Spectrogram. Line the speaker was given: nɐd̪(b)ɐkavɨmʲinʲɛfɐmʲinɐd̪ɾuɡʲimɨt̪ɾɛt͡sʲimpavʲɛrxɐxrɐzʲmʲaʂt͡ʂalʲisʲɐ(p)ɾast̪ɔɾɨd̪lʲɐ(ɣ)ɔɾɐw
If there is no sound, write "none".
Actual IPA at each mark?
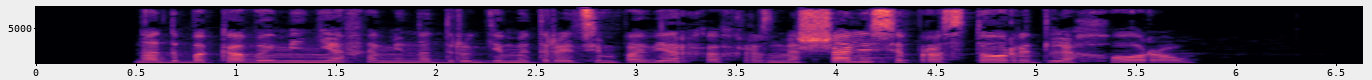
b, p, x

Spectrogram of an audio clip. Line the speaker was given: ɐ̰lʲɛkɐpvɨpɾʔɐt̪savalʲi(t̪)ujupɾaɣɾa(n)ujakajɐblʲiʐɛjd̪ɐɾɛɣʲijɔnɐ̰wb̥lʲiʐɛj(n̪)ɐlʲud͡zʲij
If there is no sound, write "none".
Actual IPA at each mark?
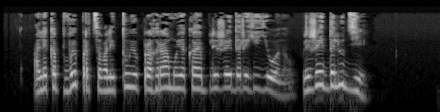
t̪, m, d̪

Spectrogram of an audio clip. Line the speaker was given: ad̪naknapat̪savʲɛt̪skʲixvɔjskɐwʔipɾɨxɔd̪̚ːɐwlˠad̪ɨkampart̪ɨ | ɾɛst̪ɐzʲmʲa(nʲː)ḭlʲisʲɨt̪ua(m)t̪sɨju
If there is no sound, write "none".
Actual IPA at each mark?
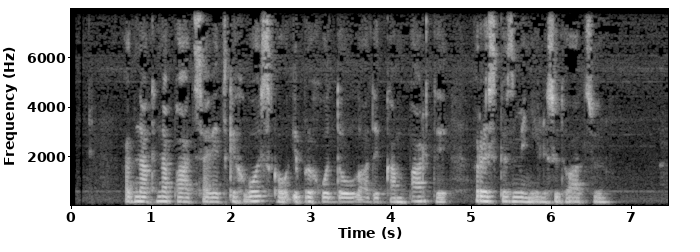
nʲ, none

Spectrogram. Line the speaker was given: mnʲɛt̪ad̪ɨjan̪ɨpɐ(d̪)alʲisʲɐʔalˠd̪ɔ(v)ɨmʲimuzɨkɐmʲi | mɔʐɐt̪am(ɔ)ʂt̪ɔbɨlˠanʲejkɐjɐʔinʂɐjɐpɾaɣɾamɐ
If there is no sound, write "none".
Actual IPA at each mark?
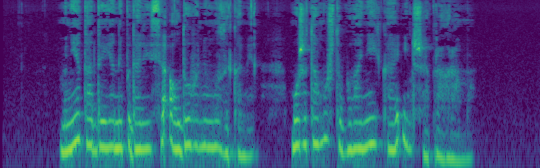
d̪, v, u

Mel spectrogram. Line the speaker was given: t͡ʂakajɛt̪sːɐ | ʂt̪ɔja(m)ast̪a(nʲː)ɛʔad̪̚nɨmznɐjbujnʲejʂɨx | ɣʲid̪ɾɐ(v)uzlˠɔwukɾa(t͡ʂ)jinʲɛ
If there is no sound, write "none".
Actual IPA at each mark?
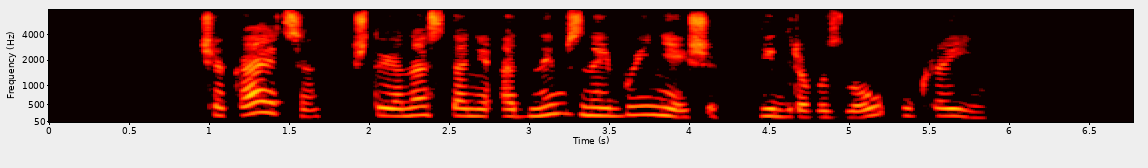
n, nʲ, v, none

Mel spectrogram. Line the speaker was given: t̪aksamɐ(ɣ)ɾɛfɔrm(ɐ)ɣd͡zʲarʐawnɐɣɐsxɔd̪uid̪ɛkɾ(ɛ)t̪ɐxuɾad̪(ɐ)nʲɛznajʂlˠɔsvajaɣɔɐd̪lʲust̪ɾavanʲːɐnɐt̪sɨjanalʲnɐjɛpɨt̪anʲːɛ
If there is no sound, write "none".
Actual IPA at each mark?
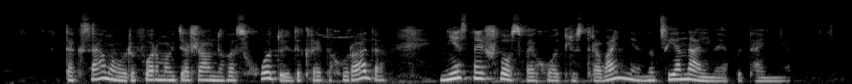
w, ɐ, ɛ, ɐ

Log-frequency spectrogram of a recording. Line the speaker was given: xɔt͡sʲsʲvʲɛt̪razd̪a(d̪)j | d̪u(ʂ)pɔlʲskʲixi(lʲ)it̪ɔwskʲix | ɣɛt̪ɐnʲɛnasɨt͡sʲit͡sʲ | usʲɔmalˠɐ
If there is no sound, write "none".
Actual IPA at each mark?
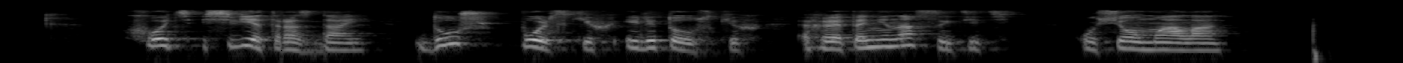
none, ʂ, lʲ

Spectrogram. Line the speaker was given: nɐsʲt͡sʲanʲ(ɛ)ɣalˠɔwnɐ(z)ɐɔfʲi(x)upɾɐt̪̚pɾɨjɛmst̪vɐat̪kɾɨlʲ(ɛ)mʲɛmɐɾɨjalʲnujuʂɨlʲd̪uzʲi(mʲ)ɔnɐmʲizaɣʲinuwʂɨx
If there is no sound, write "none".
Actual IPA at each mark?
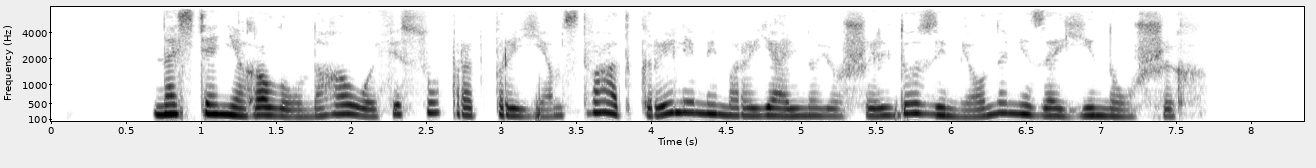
ɛ, ɣ, s, i, mʲ

